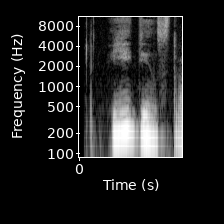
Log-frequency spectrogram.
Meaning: unity, unanimity, oneness
- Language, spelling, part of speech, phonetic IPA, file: Russian, единство, noun, [(j)ɪˈdʲinstvə], Ru-единство.ogg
